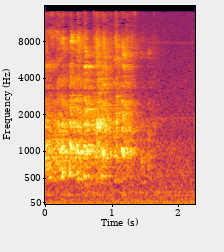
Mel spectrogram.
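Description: Toddler laughing, a loud burst that fades out after about a second and a half.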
